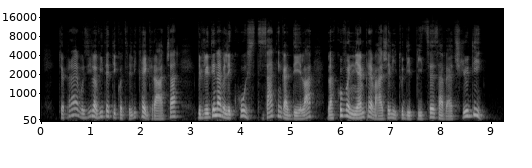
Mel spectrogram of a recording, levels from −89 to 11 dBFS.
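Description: At 1.02 s the microphone volume steps up: the call software judged the input too quiet and raised the device's gain by about 6 dB in a single jump. The speech and the room background get louder together at that instant and stay there. That is what separates it from a talker leaning toward the microphone, where only the voice would rise, and from a gradual gain ramp, which would swell over time rather than snapping up at once.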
